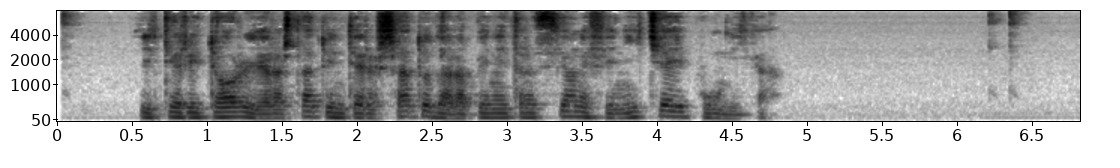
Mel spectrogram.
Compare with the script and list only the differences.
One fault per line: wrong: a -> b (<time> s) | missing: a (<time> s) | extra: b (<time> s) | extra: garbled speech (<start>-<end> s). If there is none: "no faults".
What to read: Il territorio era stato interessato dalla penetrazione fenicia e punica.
no faults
